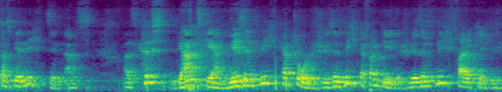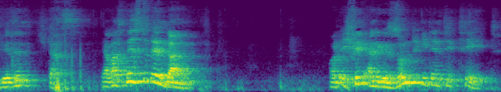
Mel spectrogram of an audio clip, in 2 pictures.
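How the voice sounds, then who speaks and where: A man delivers a reflective sermon with a warm, dark tone, often turning to his listeners with questions. He stands some way from the microphone, so his voice carries the heavy echo of a large hall. A faint hiss sits under the recording. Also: medium pitch. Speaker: preacher. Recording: echoey room, speaker far from mic, faint noise.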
